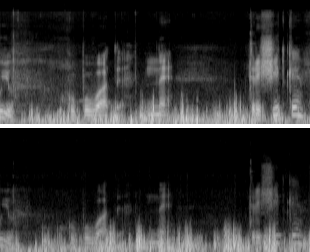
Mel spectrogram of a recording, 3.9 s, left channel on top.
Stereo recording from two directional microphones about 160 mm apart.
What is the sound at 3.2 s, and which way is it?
Speech, 20° left (ahead or behind).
